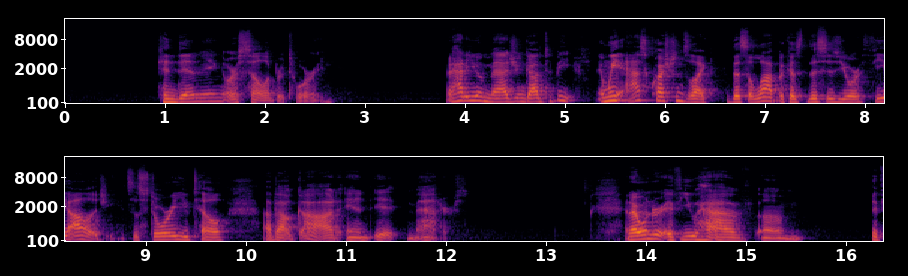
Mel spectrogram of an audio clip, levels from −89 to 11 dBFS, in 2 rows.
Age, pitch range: 20-39, 140-170 Hz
